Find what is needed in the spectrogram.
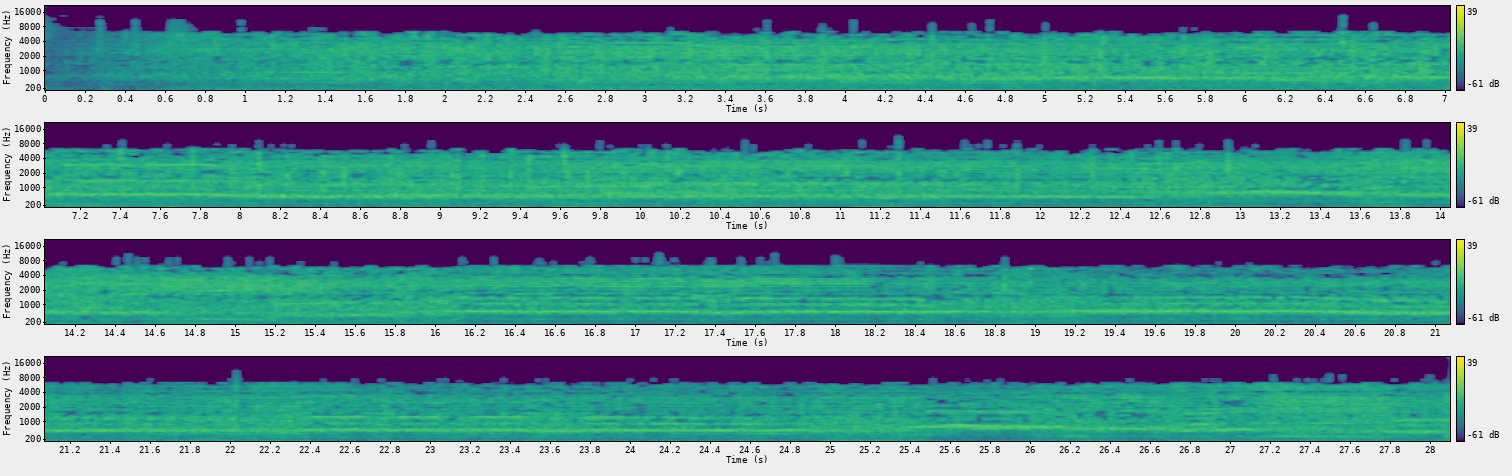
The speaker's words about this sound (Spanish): Este sonido ambiente y que no se te pongan los pelos como escarpias. Y eso que este sonido que acabáis de escuchar, los gritos de una afición enfervorizada con su equipo, con su Celta, que incluso eran capaces de opacar la sintonía de la UEFA Europa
